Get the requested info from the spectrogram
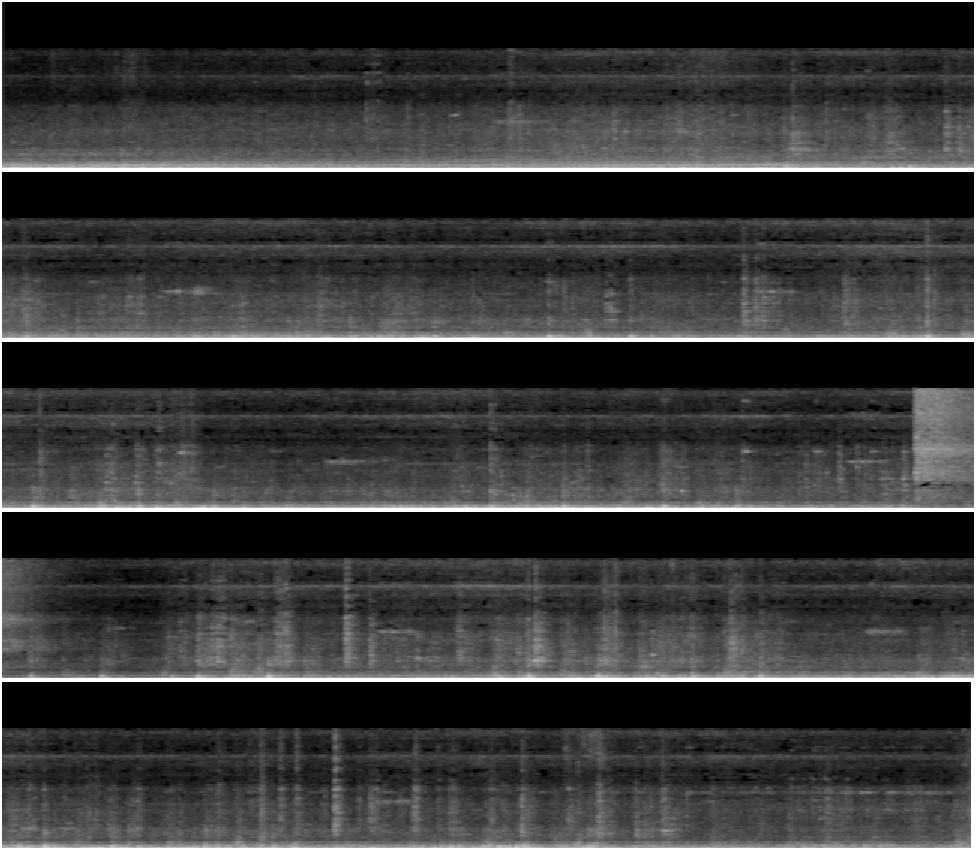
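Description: A diesel-hauled passenger train passing close alongside on the next track, heard from the open window of another moving train. The locomotive is loudest at the start, then its carriages' wheels clatter steadily over the rail joints, with a faint wheel squeal a few seconds in and a brief sharp hiss about two-thirds of the way through.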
